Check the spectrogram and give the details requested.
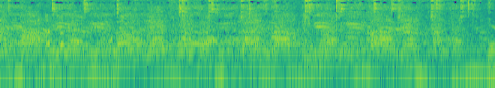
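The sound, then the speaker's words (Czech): A protest crowd of several tens of thousands in the streets of Warsaw, Poland, demonstrating against stricter abortion rules, chants and shouts in unison, a dense roar of many voices rising in rhythmic waves, loud and unbroken throughout. “Několik desítek tisíc lidí protestovalo v ulicích Varšavy proti zpřísnění podmínek umělého přerušení těhotenství.”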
